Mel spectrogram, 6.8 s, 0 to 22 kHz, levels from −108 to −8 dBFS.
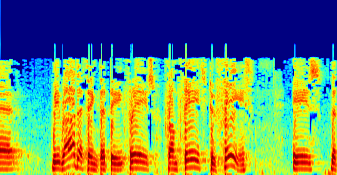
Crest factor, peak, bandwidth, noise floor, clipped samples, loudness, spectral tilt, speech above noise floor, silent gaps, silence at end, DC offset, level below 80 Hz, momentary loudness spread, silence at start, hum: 12 dB; 0 dBFS; 8 kHz; -42 dBFS; 0.3%; -12 LUFS; -8 dB/octave; 31 dB; none; 0 s; under 0.1%; -40 dBFS; 9 LU; 0 s; none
